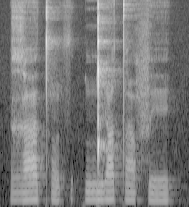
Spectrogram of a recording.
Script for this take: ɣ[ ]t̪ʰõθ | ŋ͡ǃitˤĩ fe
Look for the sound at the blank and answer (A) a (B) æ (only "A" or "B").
A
